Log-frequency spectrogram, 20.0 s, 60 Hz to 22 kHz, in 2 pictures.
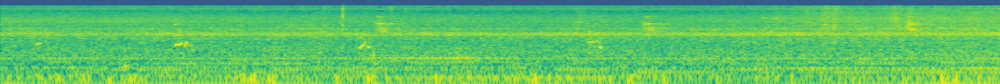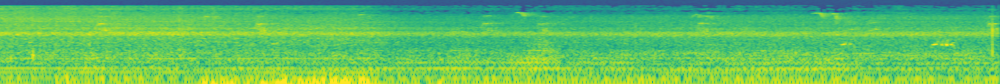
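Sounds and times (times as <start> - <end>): turkey gobbling: 1.7 - 2.1, 3.6 - 4.0, 5.8 - 6.2, 19.3 - 19.6
low rumble on microphone: 7.6 - 15.8.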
